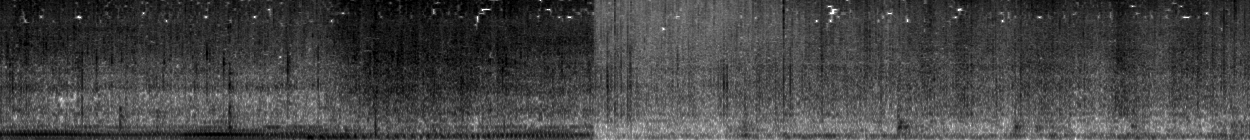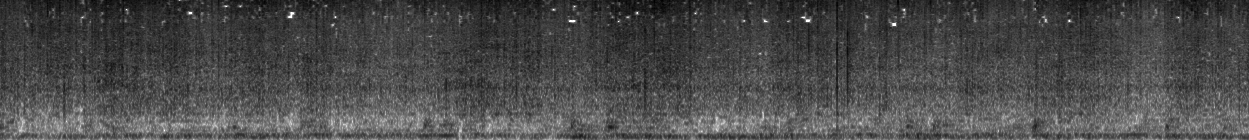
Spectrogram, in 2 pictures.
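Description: Rice tipped into a hot pan hisses into a loud, continuous sizzle that eases slightly after the first few seconds, then keeps frying steadily and close with faint stirring.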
